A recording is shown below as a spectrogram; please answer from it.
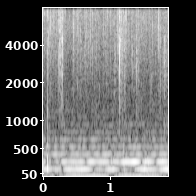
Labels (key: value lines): label: biophony, midshipman
recorder: SoundTrap 500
